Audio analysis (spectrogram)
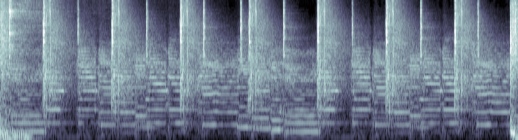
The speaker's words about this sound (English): That's too much clapping.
